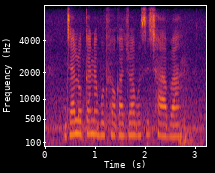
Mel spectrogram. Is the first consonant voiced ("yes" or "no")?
yes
